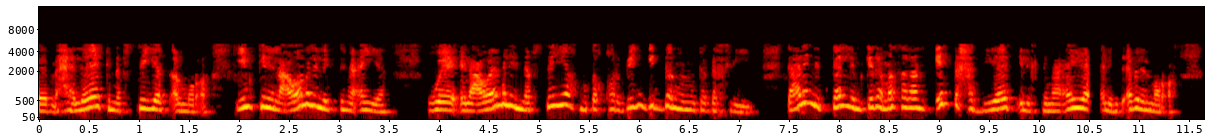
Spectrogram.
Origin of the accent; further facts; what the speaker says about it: Egypt; سواء في وجه بحري او وجه قبلي مثلا عندنا في مصر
